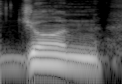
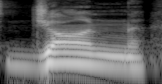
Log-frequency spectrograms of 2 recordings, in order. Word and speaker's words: Cheon: And that's how her name is pronounced, is John. I hope I'm saying it correct. I know it's spelled Cheon, Cheon, but it's John.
